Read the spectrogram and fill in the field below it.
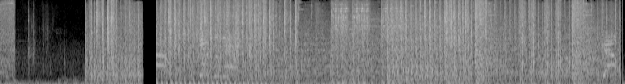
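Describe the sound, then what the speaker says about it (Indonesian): Rapid machine-gun bursts and dense volleys of gunfire fill a movie shootout, loud and nearly continuous with one brief break, mixed with a dramatic soundtrack. "baku tembak pun tak terhindarkan"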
